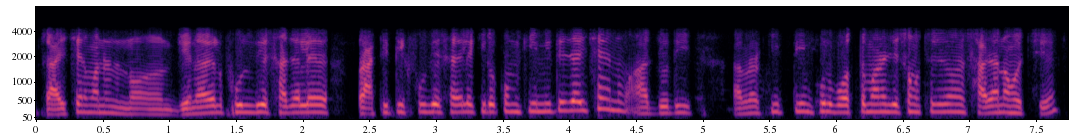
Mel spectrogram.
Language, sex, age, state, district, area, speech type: Bengali, male, 18-30, West Bengal, North 24 Parganas, rural, conversation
